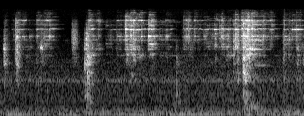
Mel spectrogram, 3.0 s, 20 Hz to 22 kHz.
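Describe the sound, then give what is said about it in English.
An officer's keys jangle and clink as he inserts a key into a lock and turns it. A few faint metallic clicks and rattles sound over a low background. “The officer takes out a key, inserts it into the lock and turns it 6 times.”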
